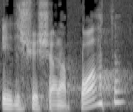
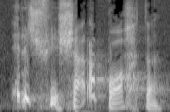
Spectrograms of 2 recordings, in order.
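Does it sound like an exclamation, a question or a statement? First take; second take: statement; exclamation. First: It is said as a plain statement. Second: It is said as an emphatic exclamation.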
